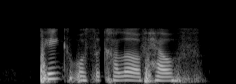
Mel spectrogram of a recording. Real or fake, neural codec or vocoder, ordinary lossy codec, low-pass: real; none; Opus, 64 kbps; 5.4 kHz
